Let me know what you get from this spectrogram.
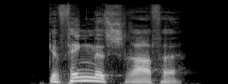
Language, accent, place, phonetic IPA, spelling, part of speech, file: German, Germany, Berlin, [ɡəˈfɛŋnɪsˌʃtʁaːfə], Gefängnisstrafe, noun, De-Gefängnisstrafe.ogg
- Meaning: prison sentence, imprisonment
